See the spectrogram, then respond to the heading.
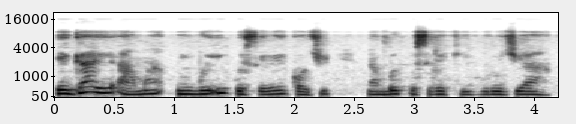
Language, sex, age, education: Igbo, female, 60+, tertiary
